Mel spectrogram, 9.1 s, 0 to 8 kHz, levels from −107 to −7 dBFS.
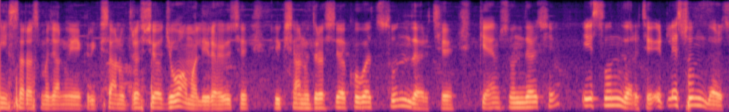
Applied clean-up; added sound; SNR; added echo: none; none; none; none.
